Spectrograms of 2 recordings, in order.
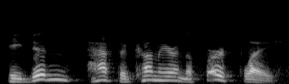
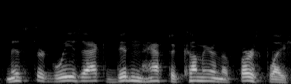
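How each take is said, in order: First: "He didn't have to come here in the first place" with every word stressed, high and slow; emphasizing each word. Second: Said in the usual way. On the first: Acted. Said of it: "she repeated, emphasizing each word". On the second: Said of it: "she said".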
